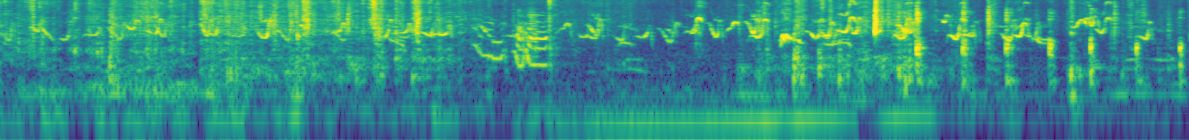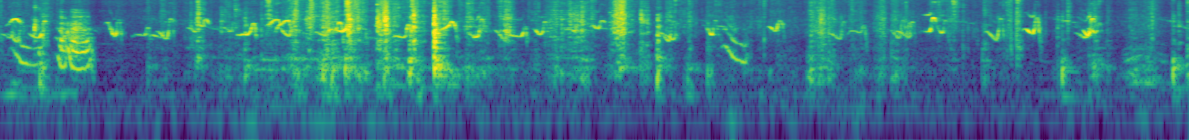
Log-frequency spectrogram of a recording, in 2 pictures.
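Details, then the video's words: Grey francolin chicks chattering together, a dense stream of short high peeps and downward-slurred chirps overlapping in quick succession, with occasional wing flutters and a brief low hum. "pheasant chicks talk,baby partridge are big great,titur k bachay"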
